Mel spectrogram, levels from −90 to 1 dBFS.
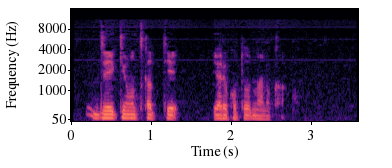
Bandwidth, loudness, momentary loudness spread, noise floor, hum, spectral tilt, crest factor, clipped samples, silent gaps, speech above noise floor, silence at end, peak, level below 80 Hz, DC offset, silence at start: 11.5 kHz; -29 LUFS; 14 LU; -64 dBFS; none; -6.5 dB/octave; 20 dB; under 0.1%; none; 36 dB; 1 s; -12 dBFS; -54 dBFS; under 0.1%; 0.2 s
